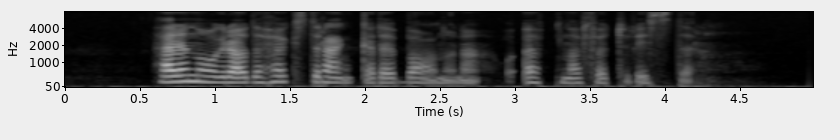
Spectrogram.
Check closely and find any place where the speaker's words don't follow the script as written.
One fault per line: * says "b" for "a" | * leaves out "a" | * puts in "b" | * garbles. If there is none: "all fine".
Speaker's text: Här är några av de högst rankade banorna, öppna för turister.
all fine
